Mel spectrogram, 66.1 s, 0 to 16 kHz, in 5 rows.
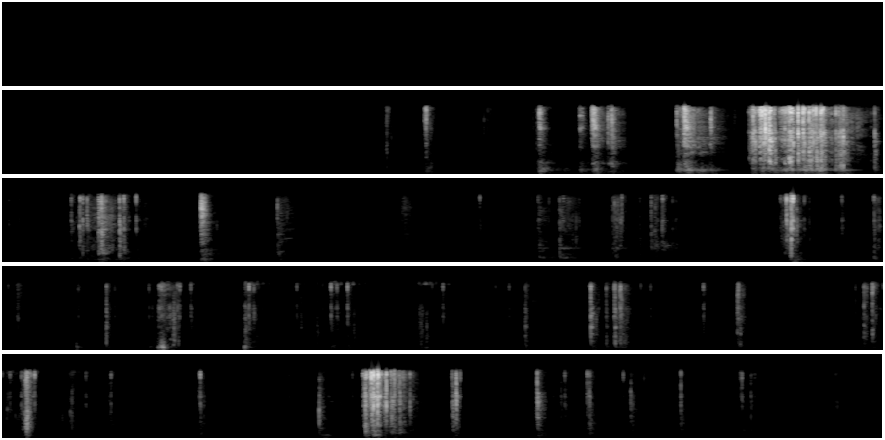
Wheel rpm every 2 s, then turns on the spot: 0, 0, 0, 0, 0, 0, 0, 0, 0, 0, 0, 0, 0, 0, 0, 0, 0, 0, 0, 0, 0, 0, 0, 0, 0, 0, 0, 0, 0, 0, 0, 0, 0.
none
